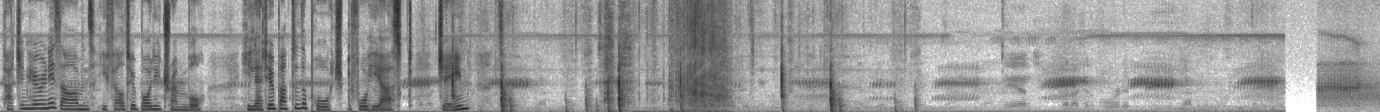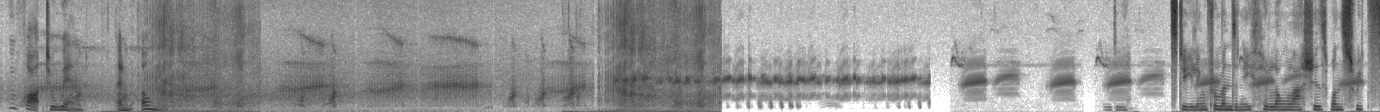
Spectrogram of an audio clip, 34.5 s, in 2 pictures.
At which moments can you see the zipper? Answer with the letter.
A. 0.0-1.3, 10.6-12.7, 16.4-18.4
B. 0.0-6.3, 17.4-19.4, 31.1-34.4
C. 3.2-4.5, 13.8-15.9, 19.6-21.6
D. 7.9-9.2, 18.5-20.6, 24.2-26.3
D.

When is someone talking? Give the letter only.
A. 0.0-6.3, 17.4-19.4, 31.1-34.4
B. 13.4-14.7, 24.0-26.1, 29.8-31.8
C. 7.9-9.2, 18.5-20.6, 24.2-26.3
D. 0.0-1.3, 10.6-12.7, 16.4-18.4
A.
